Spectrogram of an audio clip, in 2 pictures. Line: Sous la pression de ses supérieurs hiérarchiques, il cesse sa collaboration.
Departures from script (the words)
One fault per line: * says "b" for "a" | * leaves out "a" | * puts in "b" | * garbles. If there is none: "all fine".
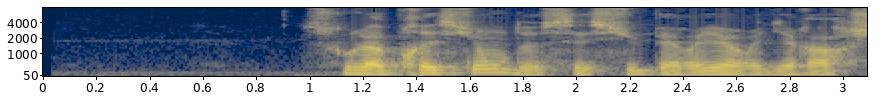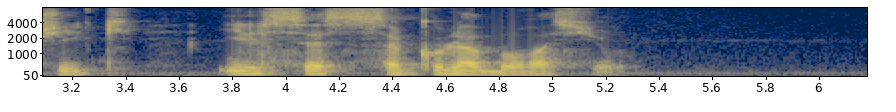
all fine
